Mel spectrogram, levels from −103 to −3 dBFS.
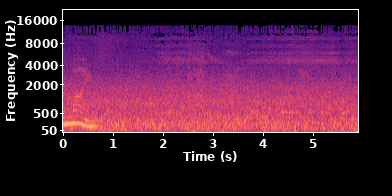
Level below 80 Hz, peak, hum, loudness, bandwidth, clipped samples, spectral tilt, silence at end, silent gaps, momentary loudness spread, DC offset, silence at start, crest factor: -42 dBFS; -14 dBFS; none; -31 LUFS; 13.5 kHz; under 0.1%; -6.5 dB/octave; 0 s; none; 8 LU; under 0.1%; 0 s; 16 dB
